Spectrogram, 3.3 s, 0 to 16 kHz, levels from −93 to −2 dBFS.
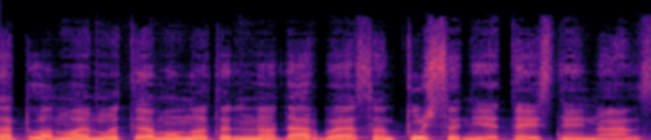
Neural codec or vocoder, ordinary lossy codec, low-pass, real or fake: codec, 44.1 kHz, 2.6 kbps, SNAC; MP3, 96 kbps; 14.4 kHz; fake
